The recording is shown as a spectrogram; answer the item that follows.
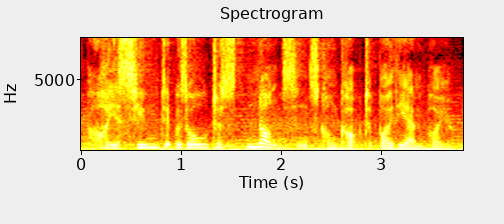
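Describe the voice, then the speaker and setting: A woman's voice: medium pitch, moderate pace, music in the background, natural voice. An actress playing a tough-minded, guilt-ridden woman leader in a fantasy game, with a plain-spoken, folksy, wry way of talking. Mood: guilty, bitter. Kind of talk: dramatic fantasy game dialogue.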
